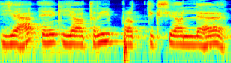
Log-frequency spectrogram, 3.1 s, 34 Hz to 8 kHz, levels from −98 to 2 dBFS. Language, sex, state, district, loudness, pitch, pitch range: Hindi, male, Uttar Pradesh, Saharanpur, -13 LUFS, 180 Hz, 175-195 Hz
